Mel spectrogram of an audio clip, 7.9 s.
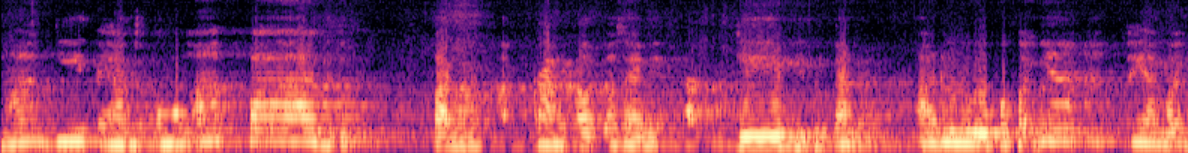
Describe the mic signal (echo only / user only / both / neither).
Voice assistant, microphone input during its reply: user only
